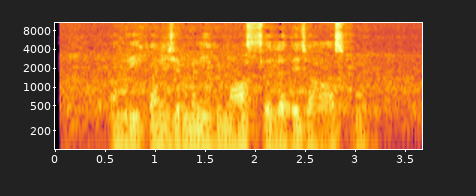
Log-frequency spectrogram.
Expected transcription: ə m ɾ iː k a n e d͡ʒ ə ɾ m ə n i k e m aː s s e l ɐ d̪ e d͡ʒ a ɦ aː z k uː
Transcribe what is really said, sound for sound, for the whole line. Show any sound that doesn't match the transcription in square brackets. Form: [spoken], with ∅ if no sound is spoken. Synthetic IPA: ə m ɾ iː k a n e d͡ʒ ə ɾ m ə n i k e m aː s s e l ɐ d̪ e d͡ʒ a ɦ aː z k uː

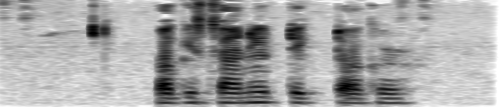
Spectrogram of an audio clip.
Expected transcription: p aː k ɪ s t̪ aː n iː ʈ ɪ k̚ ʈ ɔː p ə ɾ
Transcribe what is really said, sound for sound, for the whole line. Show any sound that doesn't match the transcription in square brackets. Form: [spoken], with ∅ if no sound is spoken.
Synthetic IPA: p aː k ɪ s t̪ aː n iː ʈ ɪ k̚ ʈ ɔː [k] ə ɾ

